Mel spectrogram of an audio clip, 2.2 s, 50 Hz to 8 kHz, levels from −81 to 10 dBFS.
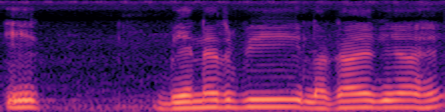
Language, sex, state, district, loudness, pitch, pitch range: Hindi, male, Odisha, Malkangiri, -16 LUFS, 185 Hz, 175-185 Hz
